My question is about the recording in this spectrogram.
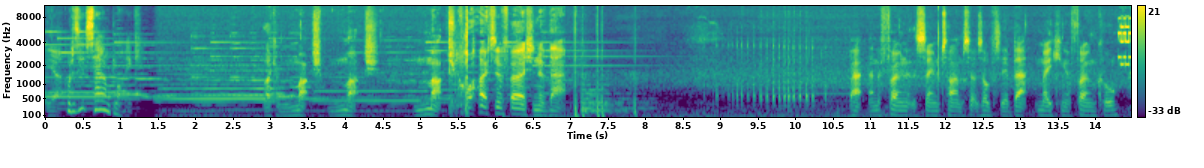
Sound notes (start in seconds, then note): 8.9 clicking - interruption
